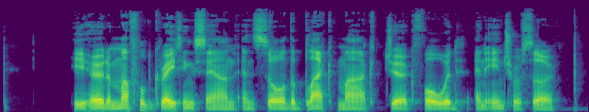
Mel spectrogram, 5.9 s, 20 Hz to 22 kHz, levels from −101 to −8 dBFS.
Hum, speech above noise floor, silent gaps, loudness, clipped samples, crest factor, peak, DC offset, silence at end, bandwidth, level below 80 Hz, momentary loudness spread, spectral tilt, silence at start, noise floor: none; 54 dB; none; -23 LUFS; under 0.1%; 20 dB; -2 dBFS; under 0.1%; 0.35 s; 15.5 kHz; -62 dBFS; 8 LU; -4.5 dB/octave; 0.75 s; -77 dBFS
